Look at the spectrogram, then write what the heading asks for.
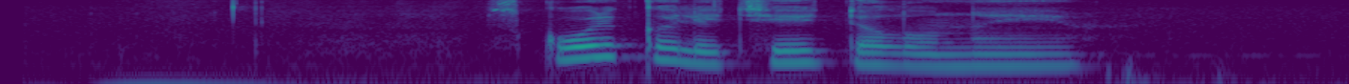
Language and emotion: Russian, sad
